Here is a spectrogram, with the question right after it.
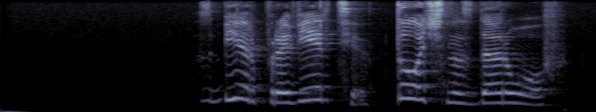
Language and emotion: Russian, positive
